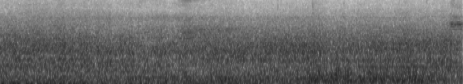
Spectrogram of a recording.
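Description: Steady wash of town ambience with traffic noise.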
